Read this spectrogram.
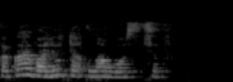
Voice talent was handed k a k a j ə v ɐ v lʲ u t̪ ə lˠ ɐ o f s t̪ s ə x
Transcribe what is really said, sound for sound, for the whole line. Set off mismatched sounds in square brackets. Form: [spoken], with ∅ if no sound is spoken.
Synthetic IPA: k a k a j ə v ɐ [∅] lʲ u t̪ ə lˠ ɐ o [∅] s t̪ s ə [f]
